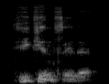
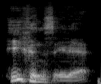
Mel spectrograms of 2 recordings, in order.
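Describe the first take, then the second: First: Said low and soft, almost to himself; a subdued take, drop the volume; quiet. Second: Louder, with a rising tune on "He couldn't say that"; emphatic. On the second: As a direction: push it out with force, ending upward. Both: Shown as a demonstration. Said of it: "See the difference?".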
